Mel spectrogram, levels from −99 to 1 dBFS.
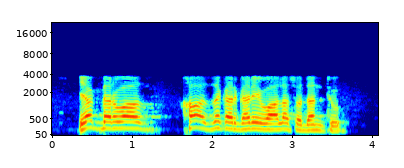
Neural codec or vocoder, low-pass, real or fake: none; 3.6 kHz; real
